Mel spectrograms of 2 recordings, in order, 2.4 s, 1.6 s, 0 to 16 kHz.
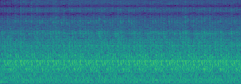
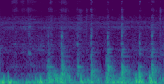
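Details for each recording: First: Cabover truck diesel after installing a new Industrial Injection 467 forged milled-wheel turbo (pre-lubed), first start; steady even idle with low rumble and faint turbo whistle, more than the old turbo. No leaks; runs healthy. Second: Cabover truck's removed 1.1-million-mile turbo, shaft rocked by hand showing side-to-side and in-out play; irregular rattling clunks and loose knocking. Worn-out turbo shaft bearings, turbo being replaced.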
